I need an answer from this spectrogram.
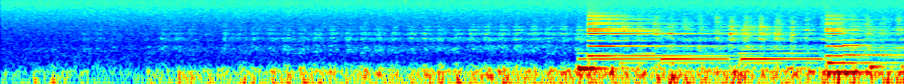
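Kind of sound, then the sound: vehicle, train rolling on rails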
